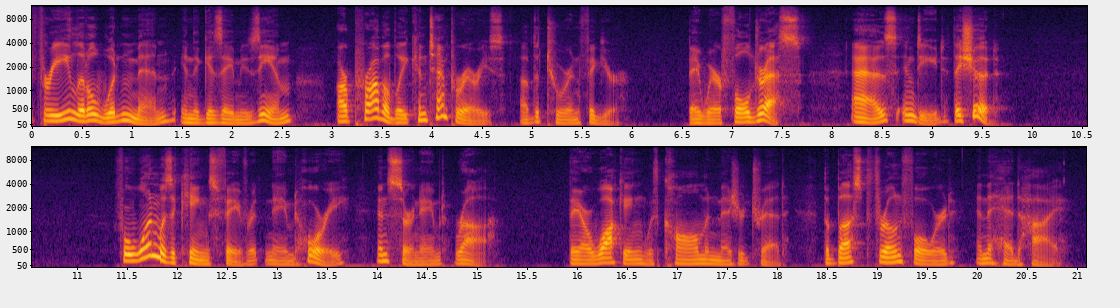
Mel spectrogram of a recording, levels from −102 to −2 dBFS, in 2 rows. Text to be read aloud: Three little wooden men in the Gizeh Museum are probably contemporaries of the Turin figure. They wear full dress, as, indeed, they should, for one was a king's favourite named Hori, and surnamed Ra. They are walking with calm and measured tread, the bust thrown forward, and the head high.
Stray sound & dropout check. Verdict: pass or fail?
pass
